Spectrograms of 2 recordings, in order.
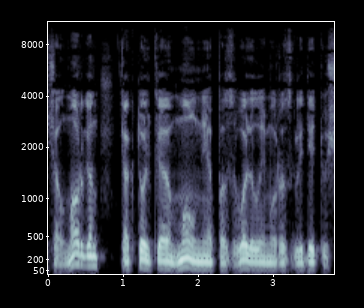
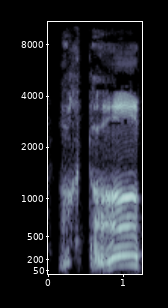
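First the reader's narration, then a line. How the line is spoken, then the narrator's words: Exclamation. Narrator (Russian): воскликнул Морган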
